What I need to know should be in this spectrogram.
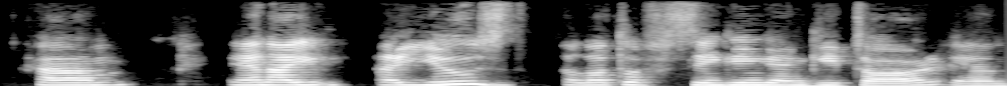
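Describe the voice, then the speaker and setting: A woman speaks in a fairly high, somewhat breathy voice. Her intonation stays fairly even. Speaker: actor. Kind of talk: panel discussion.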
